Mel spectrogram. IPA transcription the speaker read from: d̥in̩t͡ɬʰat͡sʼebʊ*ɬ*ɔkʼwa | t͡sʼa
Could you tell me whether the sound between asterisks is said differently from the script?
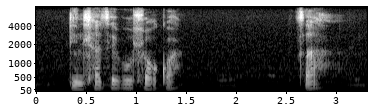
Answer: no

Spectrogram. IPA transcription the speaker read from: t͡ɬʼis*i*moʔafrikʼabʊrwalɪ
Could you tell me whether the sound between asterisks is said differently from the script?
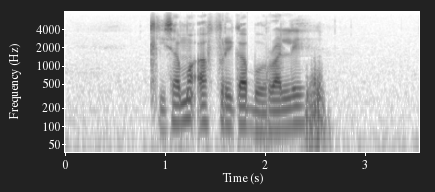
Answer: yes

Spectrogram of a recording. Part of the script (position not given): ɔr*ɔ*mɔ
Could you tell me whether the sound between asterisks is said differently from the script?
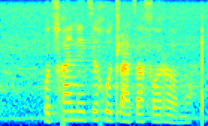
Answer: yes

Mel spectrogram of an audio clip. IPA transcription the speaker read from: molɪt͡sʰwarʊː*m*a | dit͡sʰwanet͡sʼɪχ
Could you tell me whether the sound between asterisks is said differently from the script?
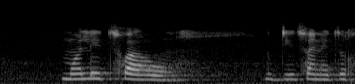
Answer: yes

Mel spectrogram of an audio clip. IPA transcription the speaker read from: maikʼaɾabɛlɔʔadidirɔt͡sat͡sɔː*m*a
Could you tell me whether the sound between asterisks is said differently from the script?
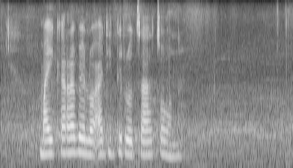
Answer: yes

